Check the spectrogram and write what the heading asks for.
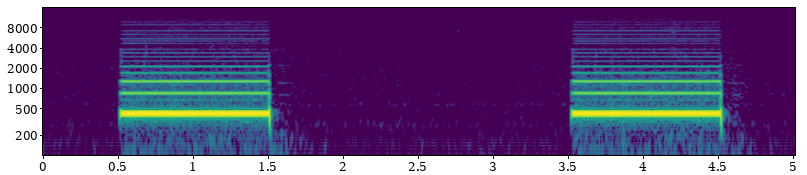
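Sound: telephone ringing tone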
